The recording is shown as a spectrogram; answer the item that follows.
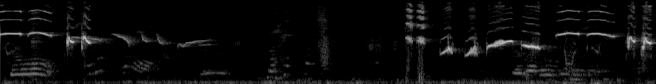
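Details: Oriental magpie-robin song played to lure other birds: high whistled notes and downslurs, a quiet gap, then a fast lively string of sharp clicks and bright rising whistles.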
